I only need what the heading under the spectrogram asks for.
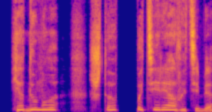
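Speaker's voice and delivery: shaky whispered voice. A woman speaks to the man watching her walk toward him: trembling whisper. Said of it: "дрожащим голосом шепчет она".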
